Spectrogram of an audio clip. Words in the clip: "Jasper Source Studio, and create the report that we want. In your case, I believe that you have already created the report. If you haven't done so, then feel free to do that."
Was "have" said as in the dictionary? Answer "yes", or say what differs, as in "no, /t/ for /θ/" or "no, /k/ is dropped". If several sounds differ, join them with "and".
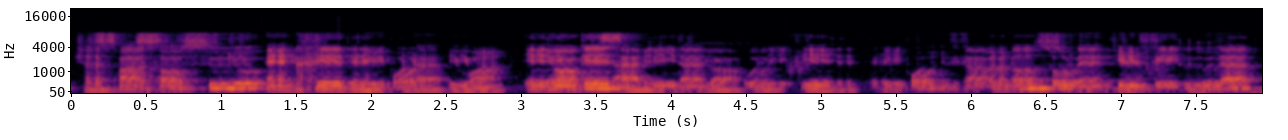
no, /f/ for /v/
